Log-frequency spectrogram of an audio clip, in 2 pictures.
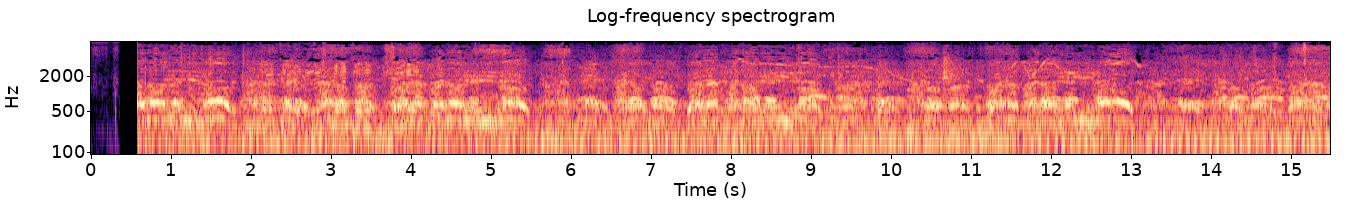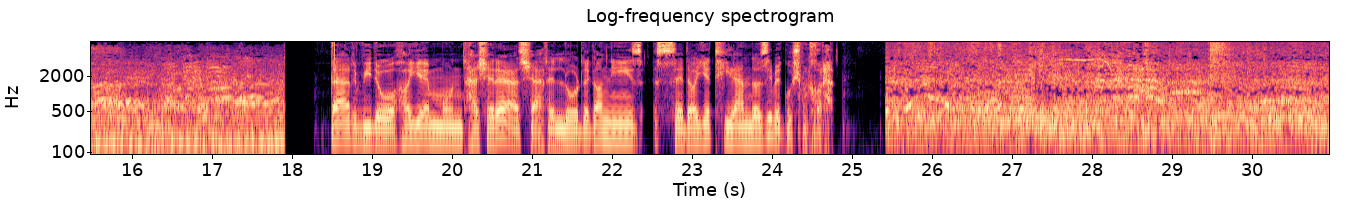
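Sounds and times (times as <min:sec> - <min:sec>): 
shouting: 0:00.6 - 0:17.9, 0:25.4 - 0:30.9
street protesters chanting slogans: 0:00.6 - 0:17.9, 0:25.4 - 0:30.9
speech: 0:18.6 - 0:24.9.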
